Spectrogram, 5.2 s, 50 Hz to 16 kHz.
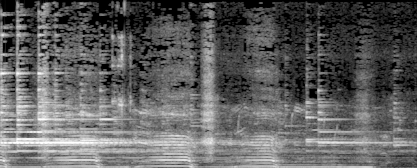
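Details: Salers cattle at a show in Pleaux, Cantal, France, 13 August 2022. Four or five loud, arching moos come in quick succession, each swelling and then dropping away, over a steady low drone and faint cowbell clinks.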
